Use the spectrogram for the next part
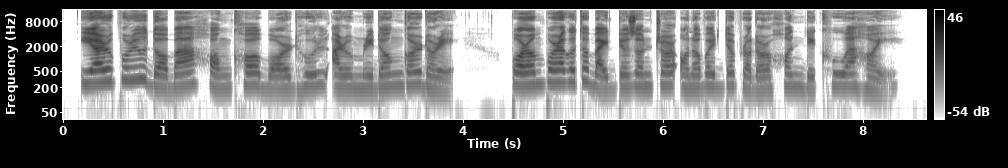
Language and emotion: Assamese, neutral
